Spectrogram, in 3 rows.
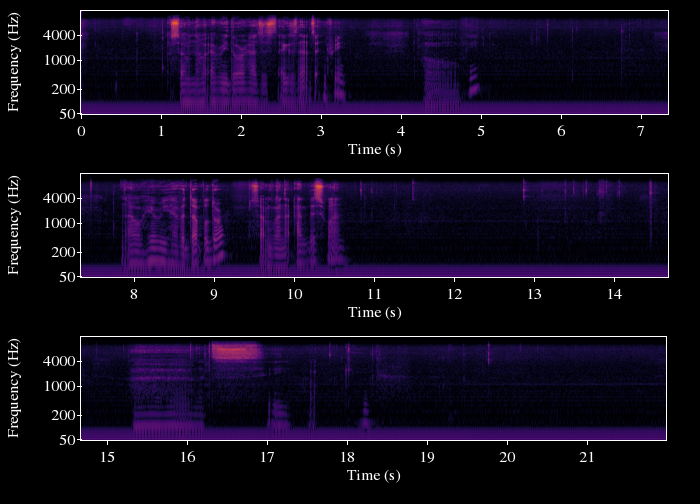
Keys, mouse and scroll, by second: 9.8 click, 10.8 ctrl+d, 11.5-13.1 ctrl+drag, 13.6 ctrl+d, 16.6 v, 17.9-19.4 ctrl+scroll up 7, 19.8-21.9 ctrl+drag.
